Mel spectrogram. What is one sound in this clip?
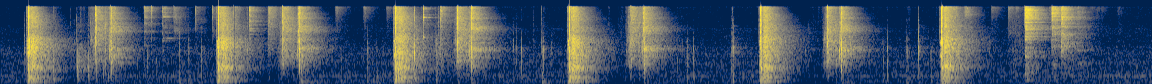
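Sharp shots from an airsoft pistol pop one after another, each followed by a short ringing echo.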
